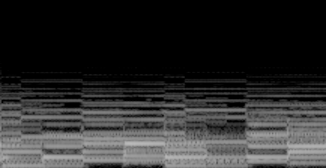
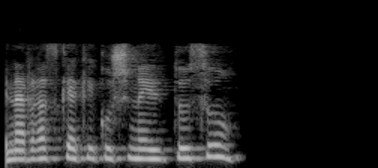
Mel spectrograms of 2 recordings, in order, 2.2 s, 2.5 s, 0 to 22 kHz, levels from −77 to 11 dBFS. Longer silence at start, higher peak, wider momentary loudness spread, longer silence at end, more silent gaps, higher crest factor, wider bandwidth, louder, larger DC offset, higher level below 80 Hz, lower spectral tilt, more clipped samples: about the same, 0 s vs 0.05 s; second, -6 dBFS vs 0 dBFS; about the same, 4 LU vs 5 LU; second, 0 s vs 0.95 s; neither; second, 12 dB vs 20 dB; second, 3.7 kHz vs 8 kHz; about the same, -20 LUFS vs -18 LUFS; neither; first, -32 dBFS vs -62 dBFS; first, -12.5 dB/octave vs -3.5 dB/octave; neither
